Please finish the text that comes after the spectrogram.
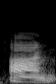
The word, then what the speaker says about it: on: 왜 그러냐면은 이 전치사 on이라는 전치사는 다음에 또 이제 설명하겠습니다만은 발음은 우선 발음이 중요하니까 발음은 이게 미국식으로 설명하면은 on 그래요. on 영번음이죠. 우리 아보다 조금 더 내려가서 이완음이에요. on 그래요.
